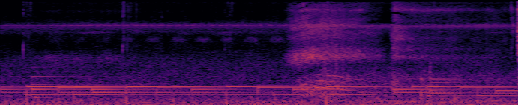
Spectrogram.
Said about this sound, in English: It's getting dark out. I should probably go inside. Can you hear the crickets? That's probably, yeah. You can probably hear the crickets. I'm outside, obviously.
